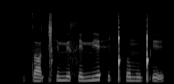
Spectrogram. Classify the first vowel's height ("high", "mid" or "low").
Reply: low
